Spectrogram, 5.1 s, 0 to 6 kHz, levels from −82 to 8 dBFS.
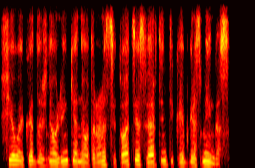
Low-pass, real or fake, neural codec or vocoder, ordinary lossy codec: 5.4 kHz; real; none; Opus, 16 kbps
